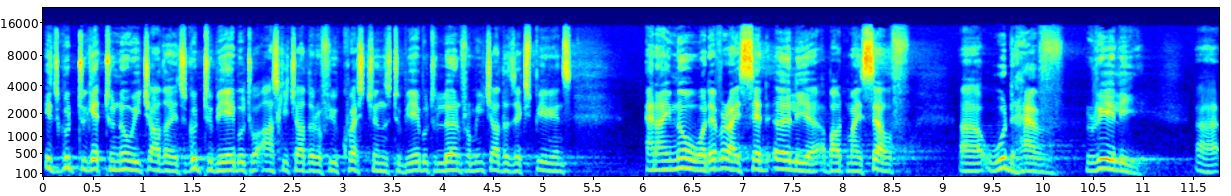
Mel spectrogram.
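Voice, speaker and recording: A man's voice: a little high, a little mellow. Man speaking in an echoing hall. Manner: conversational, rambling, frequent religious blessings. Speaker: award presenter. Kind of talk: speech at an awards ceremony. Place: large conference hall. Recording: long hall reverb.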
